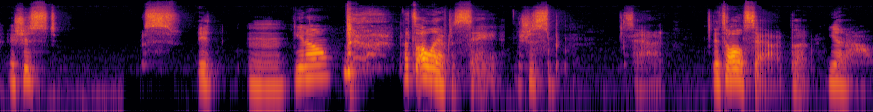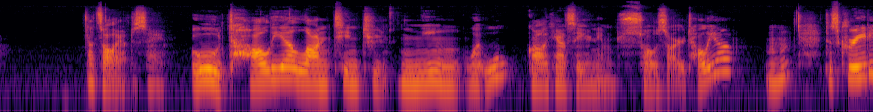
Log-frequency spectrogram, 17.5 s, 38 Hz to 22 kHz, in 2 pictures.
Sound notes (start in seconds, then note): 3.4 chuckles; 11.3 stammering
